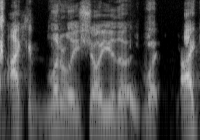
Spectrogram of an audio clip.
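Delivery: normal talking voice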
